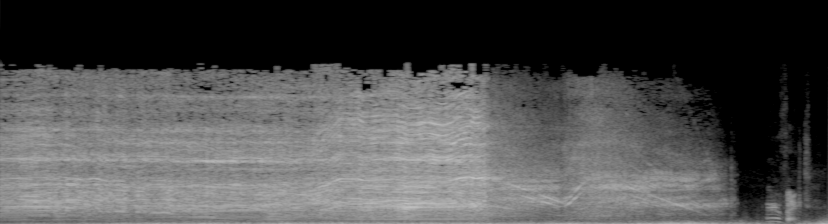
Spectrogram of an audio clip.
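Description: DeWALT cordless angle grinder cutting through a Chevy Equinox's sheet-metal roof: a steady, high-pitched whine with grinding. About five seconds in the pitch slides as the disc comes off the cut and winds down, stopping shortly before the end.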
